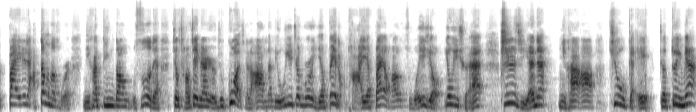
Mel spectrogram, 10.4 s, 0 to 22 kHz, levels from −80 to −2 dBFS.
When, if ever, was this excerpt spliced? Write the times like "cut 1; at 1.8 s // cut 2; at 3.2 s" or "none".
cut 1; at 7.5 s

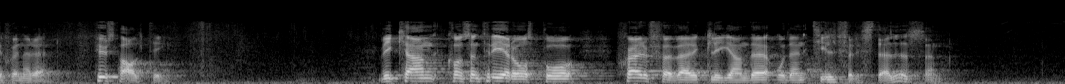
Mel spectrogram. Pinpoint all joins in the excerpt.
cut 1; at 1.2 s // cut 2; at 8.1 s

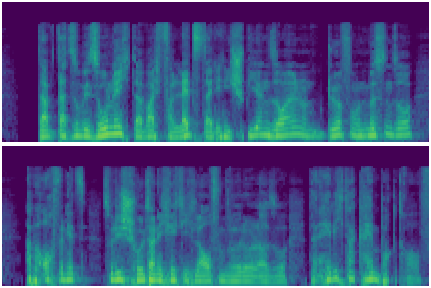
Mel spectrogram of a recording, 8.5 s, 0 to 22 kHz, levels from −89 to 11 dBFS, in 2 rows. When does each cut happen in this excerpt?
none

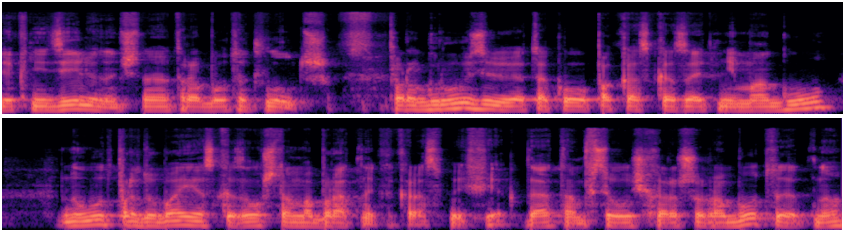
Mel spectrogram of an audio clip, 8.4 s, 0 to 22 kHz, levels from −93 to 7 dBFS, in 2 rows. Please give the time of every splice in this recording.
none

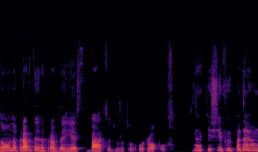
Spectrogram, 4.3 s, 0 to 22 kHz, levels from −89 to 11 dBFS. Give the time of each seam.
none

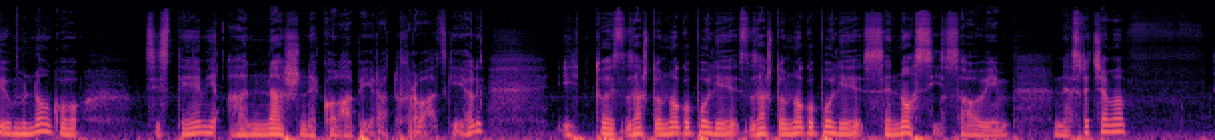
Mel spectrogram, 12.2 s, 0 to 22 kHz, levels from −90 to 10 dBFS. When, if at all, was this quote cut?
cut 1; at 1.5 s // cut 2; at 4.0 s // cut 3; at 7.4 s // cut 4; at 9.4 s // cut 5; at 10.5 s

